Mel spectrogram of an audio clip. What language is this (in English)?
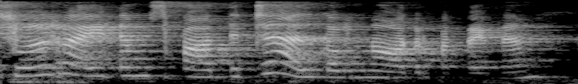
Tamil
